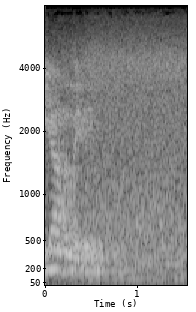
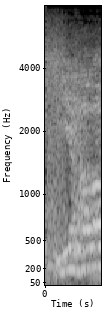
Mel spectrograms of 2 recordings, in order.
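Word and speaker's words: Yahweh: है वो लफ्ज़ है याहवे, जिसको हम यहोवा भी पढ़ते हैं। एक्चुअल लफ्ज़ याहवे या यहोवा, याहवे इसकी प्रोनाउंसिएशन की जाती है।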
